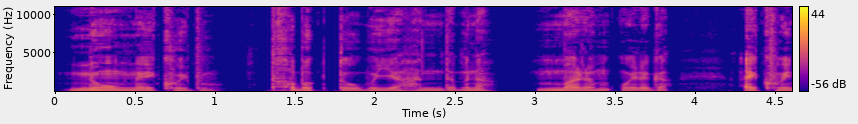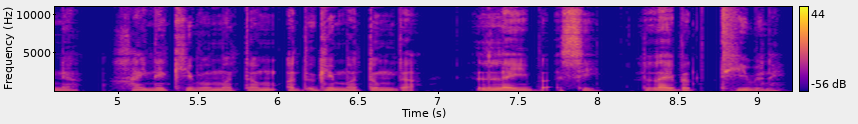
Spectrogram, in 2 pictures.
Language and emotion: Manipuri, sad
